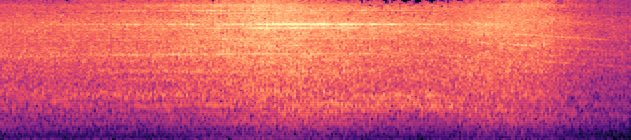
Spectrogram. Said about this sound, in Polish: A ja włączam wiertarkę. Tylko uważaj, żeby nie trafić ani w kabla, ani w jakąś rurkę z wodą.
